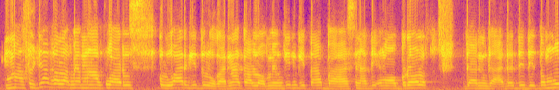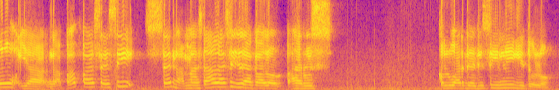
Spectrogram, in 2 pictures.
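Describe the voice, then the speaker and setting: A woman on a phone call, venting about her job in rushed, broken sentences. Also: high-pitched, sharp tone, slight background noise. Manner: venting, tells a story in rushed fragments with Javanese fillers. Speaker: caller, migrant domestic worker. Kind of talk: casual chat.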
